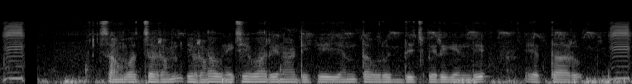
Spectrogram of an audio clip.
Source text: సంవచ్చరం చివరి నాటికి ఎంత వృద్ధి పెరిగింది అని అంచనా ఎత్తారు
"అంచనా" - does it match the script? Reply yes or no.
no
